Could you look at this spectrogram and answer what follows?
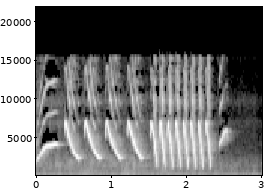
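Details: Canary song phrase: a rising whistled slide, then a series of quick descending sweeps, followed by a rapid, evenly pulsed high trill and a final short chirp.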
